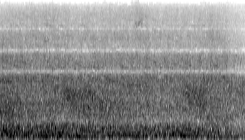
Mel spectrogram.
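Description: High-speed train passing at speed: a steady rushing of wheels on rail and air along the train, easing off slightly near the end.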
